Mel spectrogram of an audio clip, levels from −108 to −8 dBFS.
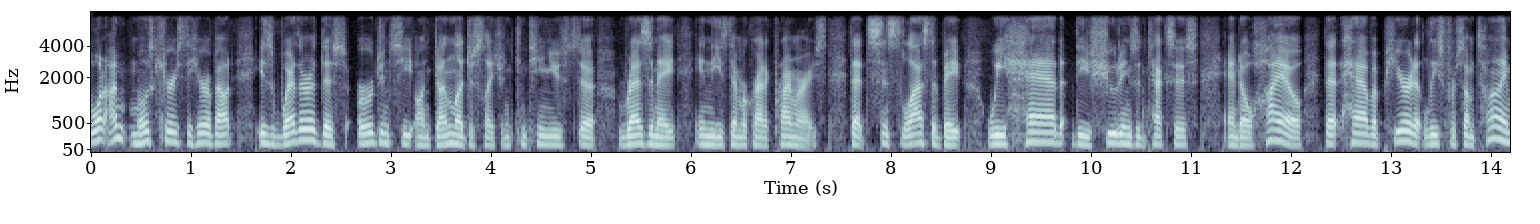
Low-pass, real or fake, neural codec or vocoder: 7.2 kHz; real; none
